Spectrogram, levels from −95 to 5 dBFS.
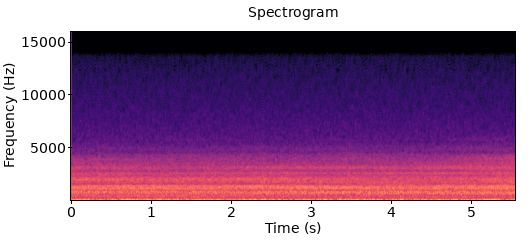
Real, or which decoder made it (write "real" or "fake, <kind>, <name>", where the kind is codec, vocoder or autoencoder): fake, vocoder, Vocos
